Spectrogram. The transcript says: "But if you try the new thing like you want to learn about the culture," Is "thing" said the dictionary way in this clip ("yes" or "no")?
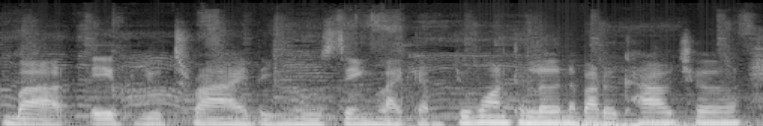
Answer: no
